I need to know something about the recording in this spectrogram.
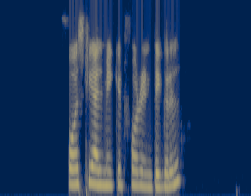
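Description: A woman speaks calmly through an online call microphone.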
